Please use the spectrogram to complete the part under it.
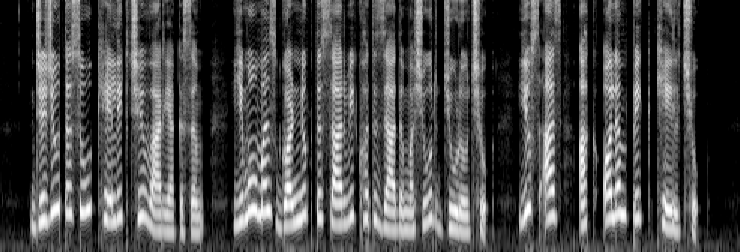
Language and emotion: Kashmiri, neutral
